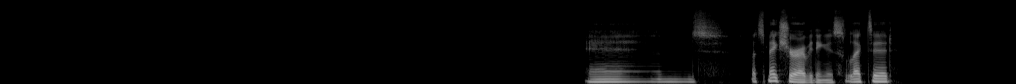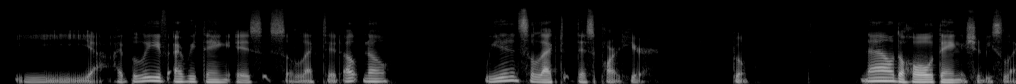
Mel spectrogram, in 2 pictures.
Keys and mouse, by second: 0.1 alt+shift+click, 2.1 shift+click, 2.7-3.7 alt+shift+drag, 3.9 shift+click, 4.6 shift+click, 4.9 alt+shift+click, 5.5 shift+click, 7.6 z, 8.1-11.7 drag, 12.1 shift+click, 12.4-13.5 drag, 13.9 z, 14.4 click, 15.3-15.6 shift+drag, 17.5 shift+drag, 17.7-18.2 drag, 18.5 shift+drag, 18.7-20.0 middle drag, 20.1 z.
